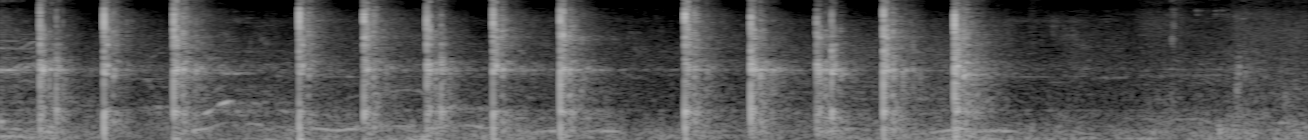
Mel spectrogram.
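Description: Bharatanatyam teacher's wooden stick (thattukazhi) struck on a wooden block (thattu palagai), beating time for the dance steps: sharp, even knocks about three a second that stop about five seconds in.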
